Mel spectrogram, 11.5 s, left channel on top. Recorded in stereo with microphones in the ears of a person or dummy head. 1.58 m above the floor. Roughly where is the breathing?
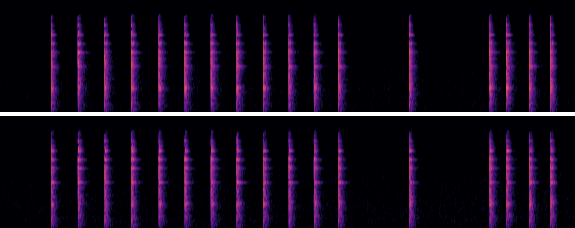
I don't hear breathing.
